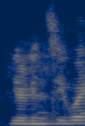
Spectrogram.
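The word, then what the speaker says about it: Jürgen Ziewe: Is that how you Yes, pronounce his name? Jürgen Ziwe.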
